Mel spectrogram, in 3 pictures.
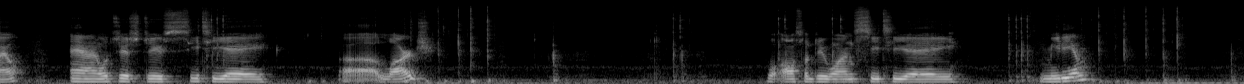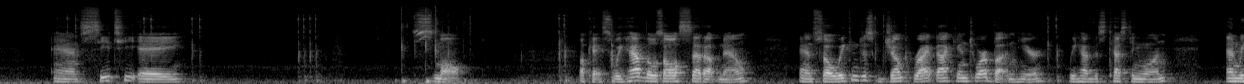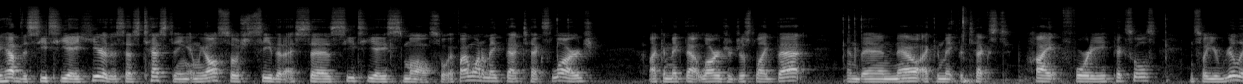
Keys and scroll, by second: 3.9-4.7 typing, 10.6-11.5 typing, 16.2-17.1 typing.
